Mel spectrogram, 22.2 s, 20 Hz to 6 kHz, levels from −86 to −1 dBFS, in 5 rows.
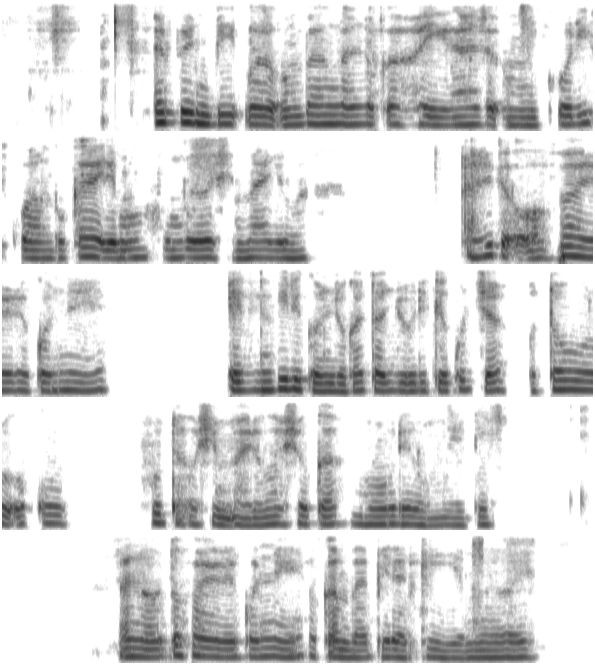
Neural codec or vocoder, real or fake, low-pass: vocoder, 44.1 kHz, 128 mel bands, Pupu-Vocoder; fake; 5.4 kHz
